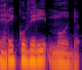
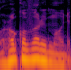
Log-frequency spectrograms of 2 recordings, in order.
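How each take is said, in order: First: It is pronounced with French-style sounds. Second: It is pronounced with English-style sounds.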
